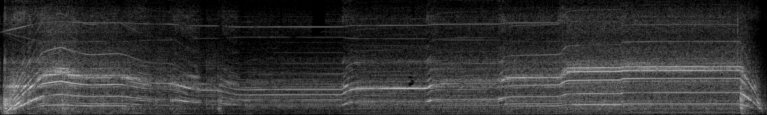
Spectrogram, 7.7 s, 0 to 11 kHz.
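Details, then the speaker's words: Milwaukee M18 FPS55-0P track saw, fully charged battery, free-spinning with no load while the adjustable speed dial is varied: whine climbs and drops smoothly, clean and steady; healthy motor. "It's also got an adjustable speed, so I'll lower it and put it up and you can see what it sounds like."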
